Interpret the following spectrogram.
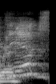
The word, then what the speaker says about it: Guedes: Não ele sei, fala Guedes, fala Guede. É quase como se fosse uma sofisticação da língua francesa, que nunca pronuncia o S no fim.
